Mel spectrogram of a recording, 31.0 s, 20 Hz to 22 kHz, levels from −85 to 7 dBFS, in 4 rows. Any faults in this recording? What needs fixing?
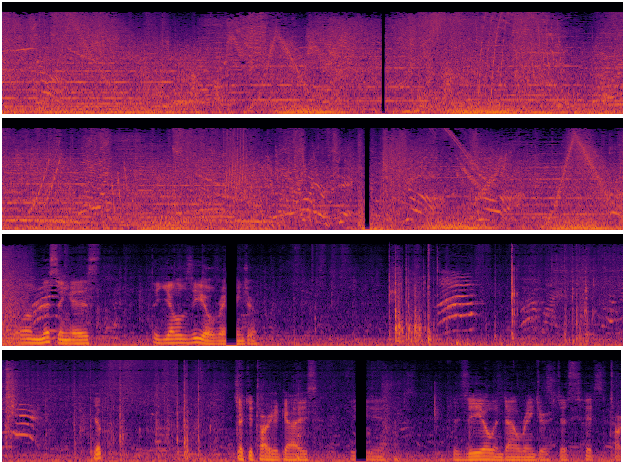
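Underrun with held sample at 4.74–4.78, 12.29–12.35, 18.32–18.46 and 27.70–27.84 s: the output held its last value, flatlining for 46–139 ms before resuming where it stopped. Give the playback buffer more headroom than the 2048 samples the first gap suggests.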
